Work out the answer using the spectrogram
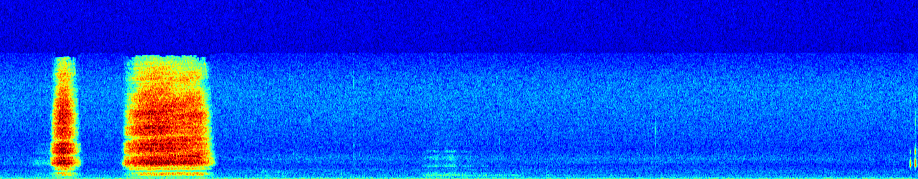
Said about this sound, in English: the way this works is you're going to inhale twice through your nose as much as you can and exhale through your mouth. We want to focus on breathing through our diaphragm.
